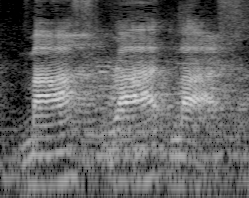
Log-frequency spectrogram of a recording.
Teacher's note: so a becomes ah so my right live again the tip the diphthong becomes one sound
